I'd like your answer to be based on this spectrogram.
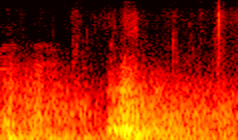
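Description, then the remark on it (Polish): A deep, rumbling boom from a Grad rocket launcher firing outgoing rockets in Bakhmut swells up partway through and rolls on in a low, thunder-like tail; no one speaks. “Podczas tej rozmowy nagle przerywa wam huk wyrzutni grad.”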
